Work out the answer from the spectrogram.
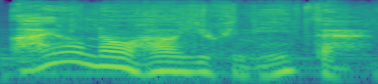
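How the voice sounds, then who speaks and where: A man playing a quiet, earnest, long-lived nonhuman character in an audio drama, reserved and understated. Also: mid-range voice, huge pitch swings, normal speed, music in the background. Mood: quiet fond. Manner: reserved, understated, brief replies. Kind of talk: naturalistic audio drama acting.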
